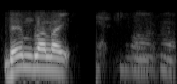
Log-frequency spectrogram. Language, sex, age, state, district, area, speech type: Bodo, male, 60+, Assam, Udalguri, rural, conversation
